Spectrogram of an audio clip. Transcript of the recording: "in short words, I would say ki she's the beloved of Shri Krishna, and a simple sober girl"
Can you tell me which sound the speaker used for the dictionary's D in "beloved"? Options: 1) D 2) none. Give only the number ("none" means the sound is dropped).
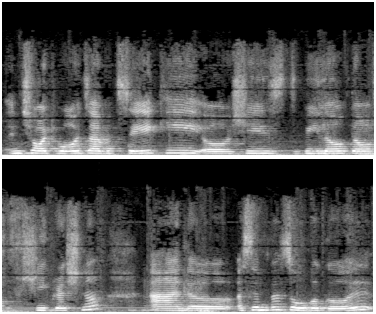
1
